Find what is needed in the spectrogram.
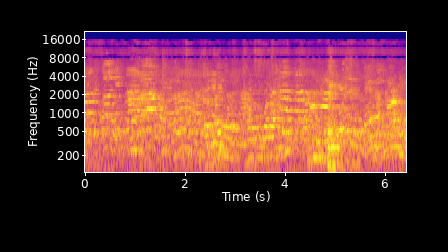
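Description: Several people talking over one another at a restaurant table, with children's voices among them, against the general chatter of the dining room. A louder voice stands out about five seconds in.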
